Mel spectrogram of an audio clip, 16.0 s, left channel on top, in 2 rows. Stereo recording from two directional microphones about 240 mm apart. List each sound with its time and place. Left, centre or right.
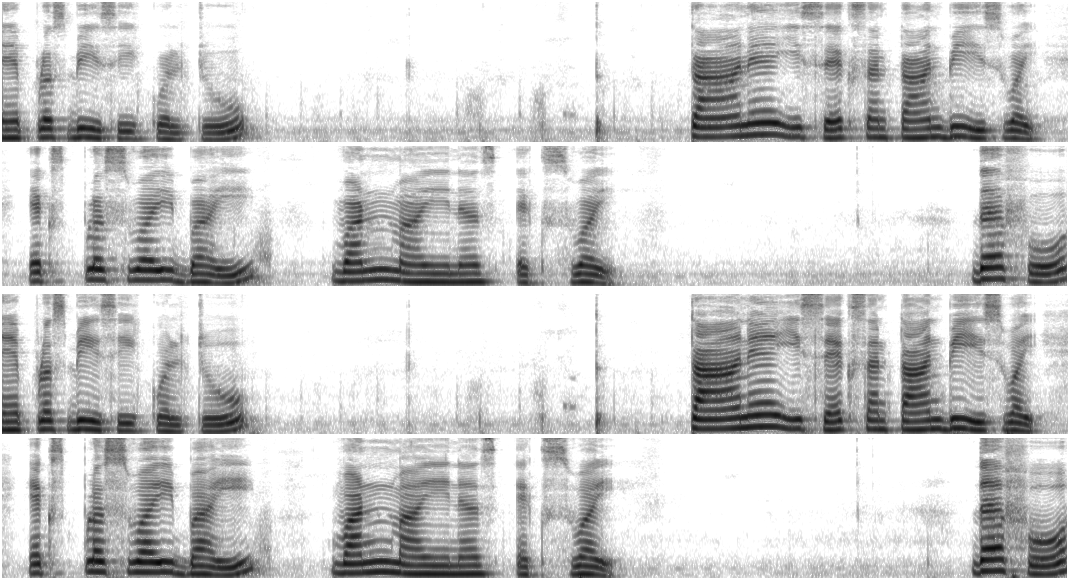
0.0 s speech: right
5.1 s speech: right
15.3 s speech: right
